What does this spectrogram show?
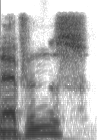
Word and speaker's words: Evans: And then we went to Sweden, where Elfyn Evans, our British driver, our Welsh driver.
